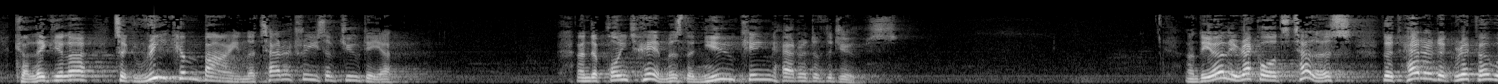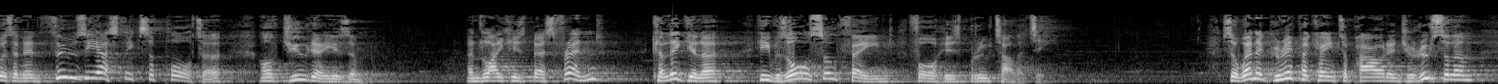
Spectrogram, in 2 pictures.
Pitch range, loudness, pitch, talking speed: 150-225 Hz, -15 LUFS, 185 Hz, 110 wpm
